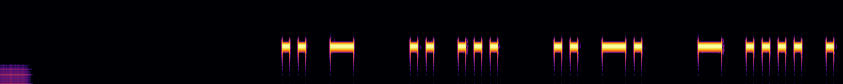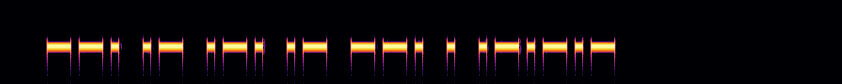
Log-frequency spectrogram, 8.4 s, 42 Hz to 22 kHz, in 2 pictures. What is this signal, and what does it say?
Morse code, heard as a keyed tone, about 30 wpm, 700 Hz. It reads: IT IS IN THE GARAGE.
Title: Sentences from Top 1600 Words 30wpm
